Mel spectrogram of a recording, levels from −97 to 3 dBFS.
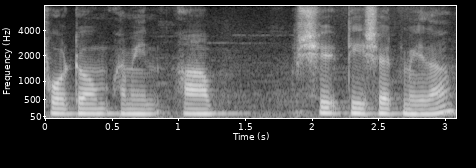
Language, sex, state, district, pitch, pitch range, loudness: Telugu, male, Andhra Pradesh, Sri Satya Sai, 130 Hz, 125-135 Hz, -16 LUFS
